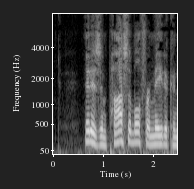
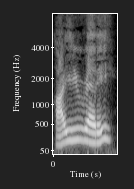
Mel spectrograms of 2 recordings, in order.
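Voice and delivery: piping witch; 5 semitones higher than usual. A narrator's reading. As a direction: pipe it out like an ancient sly witch. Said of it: "she piped".

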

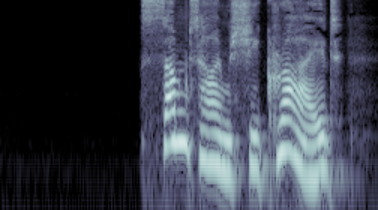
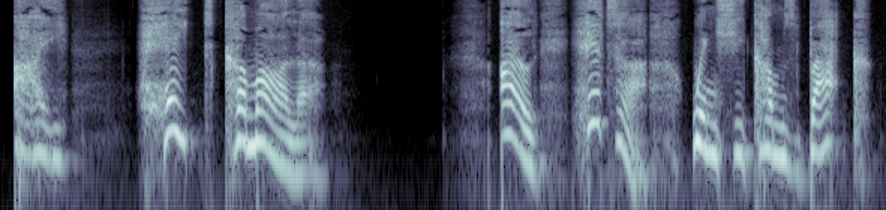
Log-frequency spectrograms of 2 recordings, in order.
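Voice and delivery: put-on high, cross child's grumble; petulant, pitched-up anger; 4 semitones higher than usual. A narrator's reading. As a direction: vent crossly to yourself. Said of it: "saying crossly to herself".

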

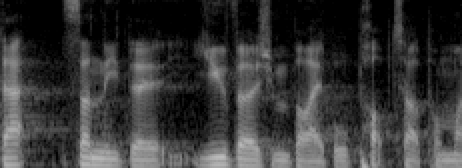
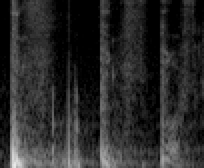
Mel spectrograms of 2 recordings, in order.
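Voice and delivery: poof sound effects; 10 dB louder, slower than usual. Retold or imitated. Armor clamping on, sound effect.

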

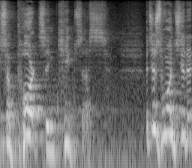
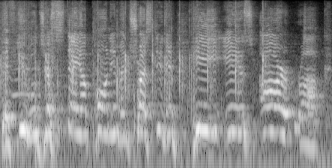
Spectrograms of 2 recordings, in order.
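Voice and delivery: high, loud pulpit shout; full-force preaching; 6 semitones higher, 6 dB louder than usual. Real, not acted.

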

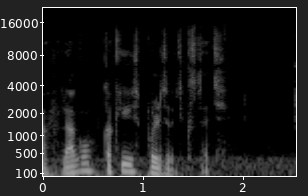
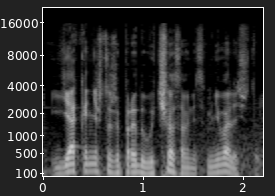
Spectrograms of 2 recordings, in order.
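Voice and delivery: cocky boast; 3 semitones higher, 7 dB louder than usual. Real, not acted. Boasting he'll make the jump.

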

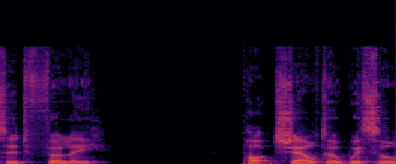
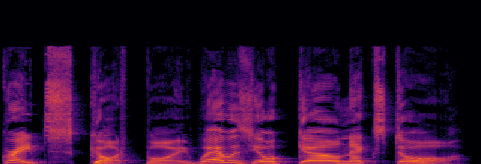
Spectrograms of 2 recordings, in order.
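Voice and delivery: higher, louder indignant scolding; angry; 13 semitones higher, 5 dB louder, slower than usual. Acted. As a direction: scold him, finger raised. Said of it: "shaking an angry finger".

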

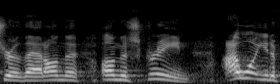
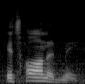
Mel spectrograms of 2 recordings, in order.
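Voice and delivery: quiet repeat; 7 semitones lower, 10 dB quieter than usual. Real, not acted. Pastor echoing his regret to the church, hushed. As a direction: drop much softer and lower on the echo.

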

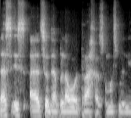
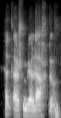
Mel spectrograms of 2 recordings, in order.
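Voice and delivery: ordinary delivery

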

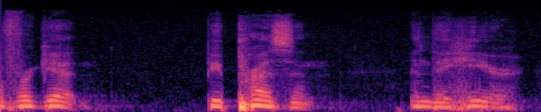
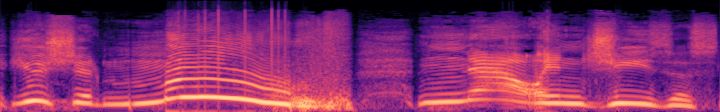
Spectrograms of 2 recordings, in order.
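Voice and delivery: drawn-out, louder revival preacher push; Stephen Furtick; 6 dB louder, much slower than usual. Acted. Pastor imitating Stephen Furtick, stretched and loud. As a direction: stretch it like a famous megachurch preacher. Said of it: "I just sounded like Stephen Furtick".

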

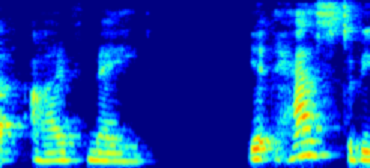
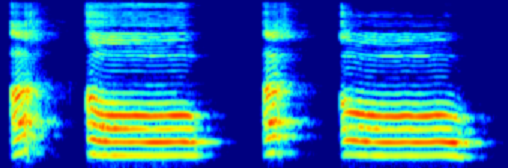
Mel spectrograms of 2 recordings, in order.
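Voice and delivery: loud, high parrot squawk; loud, high macaw mimicking a phrase; 7 semitones higher, 6 dB louder, much slower than usual. A narrator's reading. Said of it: "practicing a new phrase".

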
